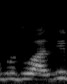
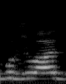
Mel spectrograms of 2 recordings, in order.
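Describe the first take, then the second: First: The word ends with a 'zee' sound. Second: The word ends with a 'z' sound. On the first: "बुर्जुआजी बोलेंगे" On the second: "बहुत सब लोग इसको बुर्जुआज बोलेंगे"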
